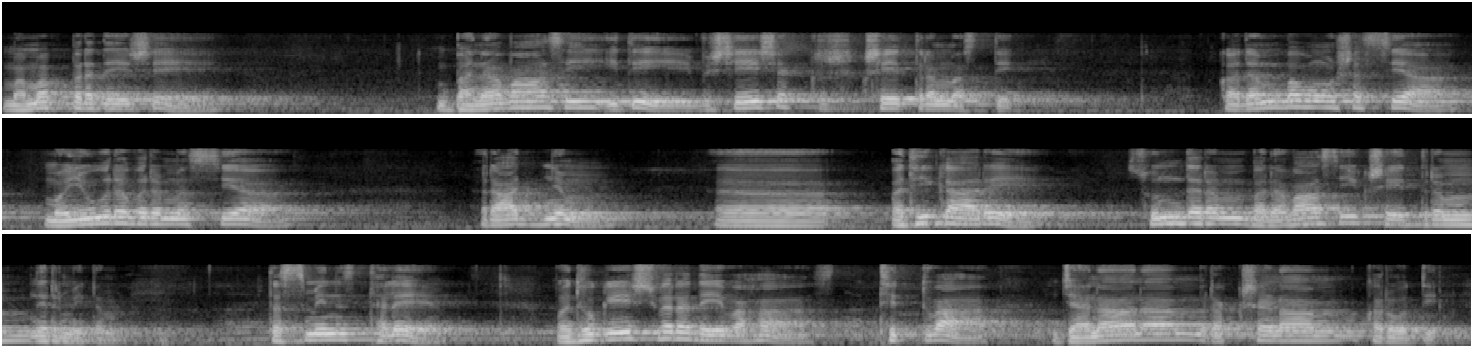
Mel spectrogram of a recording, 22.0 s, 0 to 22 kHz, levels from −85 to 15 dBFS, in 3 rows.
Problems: none marked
